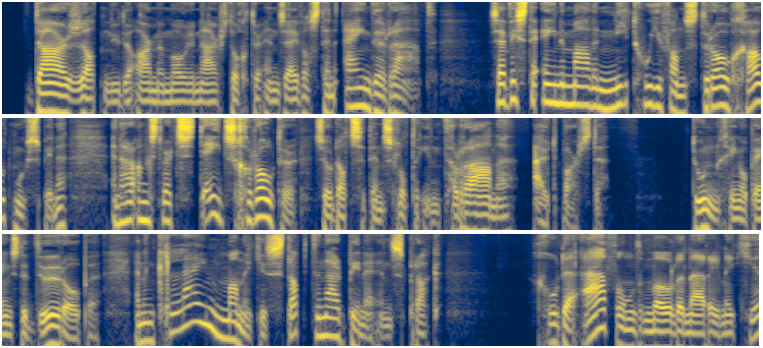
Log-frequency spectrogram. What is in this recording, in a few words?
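Narrative, Dutch; voice demos; GoLocalise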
